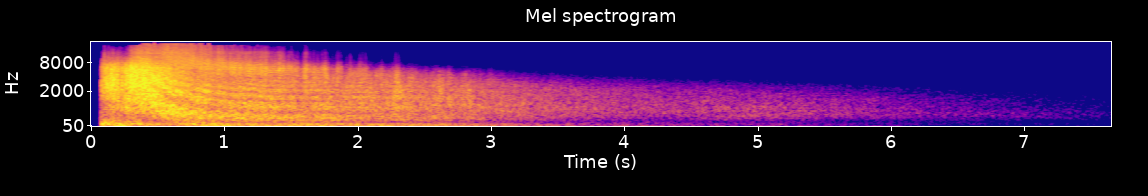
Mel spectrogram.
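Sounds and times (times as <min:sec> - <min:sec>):
artillery missile launcher: 0:00.1 - 0:05.4.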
